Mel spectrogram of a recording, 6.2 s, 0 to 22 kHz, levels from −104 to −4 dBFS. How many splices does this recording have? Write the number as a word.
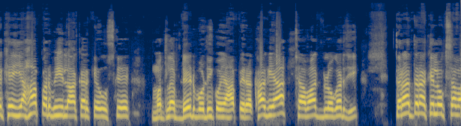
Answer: one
